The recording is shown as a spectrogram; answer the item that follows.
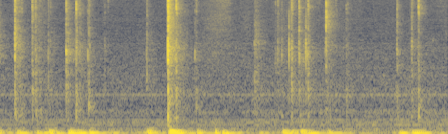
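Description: Computer keyboard typing: a run of irregular keystrokes, with one key press a little under two seconds in louder than the rest.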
